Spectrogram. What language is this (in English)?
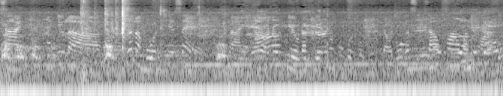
Vietnamese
